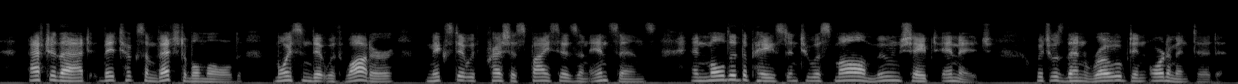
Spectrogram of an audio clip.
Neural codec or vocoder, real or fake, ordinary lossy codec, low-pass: codec, 16 kHz in and 24 kHz out, 1 kbps, XY-Tokenizer; fake; Opus, 24 kbps; 7.2 kHz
